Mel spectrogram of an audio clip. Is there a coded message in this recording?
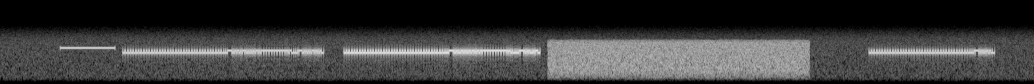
Yes: fax machine handshake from 0.6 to 9.9 s, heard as a long tone, a warble and hiss.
